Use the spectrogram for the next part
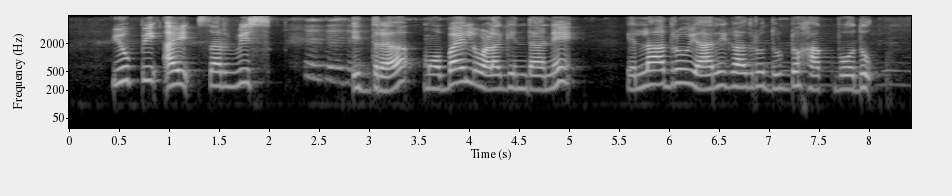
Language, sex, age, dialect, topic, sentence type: Kannada, female, 25-30, Central, banking, statement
